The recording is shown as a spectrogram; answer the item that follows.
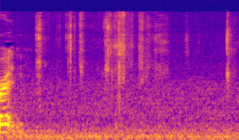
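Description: Faint crinkling and a few light ticks of a small carded package of chalk vinyl tape being handled in the hand.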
